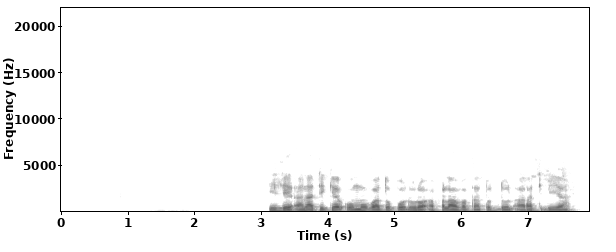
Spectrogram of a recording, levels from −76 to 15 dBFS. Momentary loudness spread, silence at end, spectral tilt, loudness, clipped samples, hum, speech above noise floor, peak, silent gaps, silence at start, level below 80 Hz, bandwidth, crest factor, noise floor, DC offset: 7 LU; 0.3 s; -10 dB/octave; -27 LUFS; under 0.1%; none; 57 dB; -10 dBFS; none; 3.1 s; -64 dBFS; 4.8 kHz; 18 dB; -83 dBFS; under 0.1%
